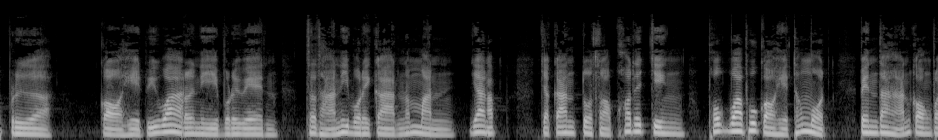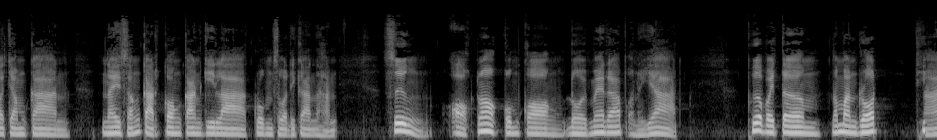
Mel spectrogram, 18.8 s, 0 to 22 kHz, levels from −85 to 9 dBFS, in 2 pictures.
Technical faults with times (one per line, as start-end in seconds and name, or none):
1.77-1.83 compressed frames skipped
4.83-4.88 compressed frames skipped
12.68-12.75 compressed frames skipped
18.58-18.64 compressed frames skipped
